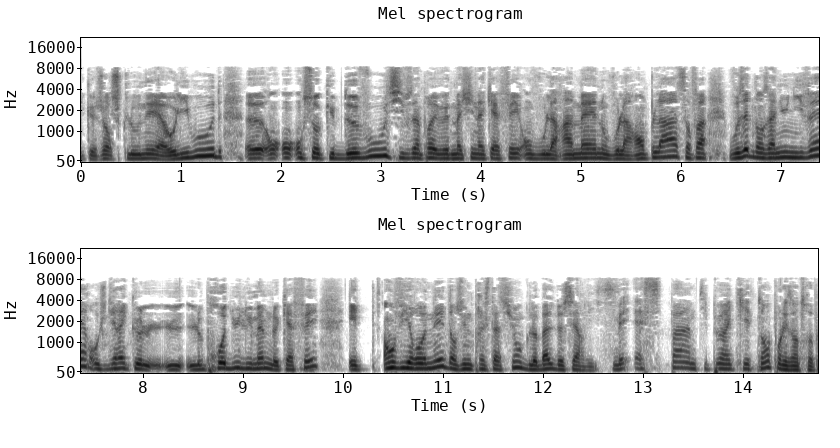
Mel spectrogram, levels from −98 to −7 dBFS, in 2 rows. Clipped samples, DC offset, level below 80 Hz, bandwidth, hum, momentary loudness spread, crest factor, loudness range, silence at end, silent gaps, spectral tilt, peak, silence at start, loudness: under 0.1%; under 0.1%; -54 dBFS; 8.6 kHz; none; 8 LU; 16 dB; 2 LU; 0 s; none; -7 dB/octave; -6 dBFS; 0 s; -23 LUFS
